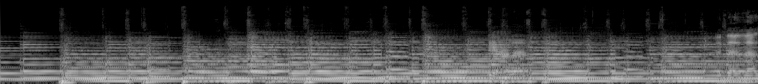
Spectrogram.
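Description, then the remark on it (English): A clean electric guitar played through a chorus pedal plays sustained chords and picked notes with a shimmering, gently swirling chorus effect, moderately loud, with no voices over it. “That's the cl- more classic type of chorus.”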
